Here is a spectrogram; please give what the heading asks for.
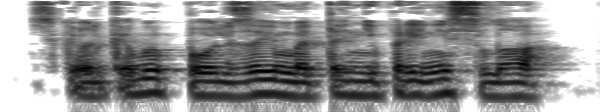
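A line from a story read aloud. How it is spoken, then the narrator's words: Grumbling. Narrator (Russian): проворчал Александр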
